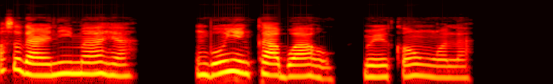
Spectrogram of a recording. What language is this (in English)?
Igbo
